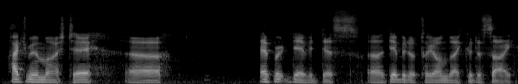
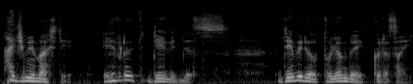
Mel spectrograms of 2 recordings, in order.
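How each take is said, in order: First: Japanese said in a Lancashire accent, flat English vowels. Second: "Hajime maste" with Japanese vowels, a bit higher; Japanese-style pronunciation. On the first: Showing viewers his Lancashire-accented Japanese. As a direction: say "Hajime maste" with a Lancashire accent. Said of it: "as a Lancashire person in Japanese". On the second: Contrasting take for viewers, Japanese-style pronunciation. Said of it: "rather than going". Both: Shown as a demonstration.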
